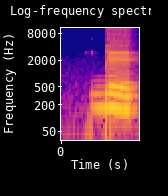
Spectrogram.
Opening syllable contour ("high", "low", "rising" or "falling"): low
